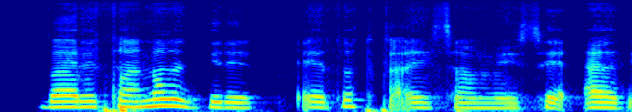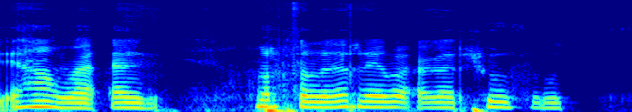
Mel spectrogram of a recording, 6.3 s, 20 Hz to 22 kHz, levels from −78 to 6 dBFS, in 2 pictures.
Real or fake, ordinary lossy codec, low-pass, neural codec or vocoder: fake; none; none; codec, 44.1 kHz, 2.6 kbps, SNAC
